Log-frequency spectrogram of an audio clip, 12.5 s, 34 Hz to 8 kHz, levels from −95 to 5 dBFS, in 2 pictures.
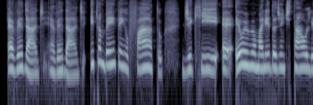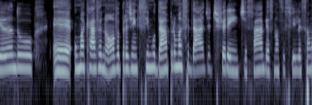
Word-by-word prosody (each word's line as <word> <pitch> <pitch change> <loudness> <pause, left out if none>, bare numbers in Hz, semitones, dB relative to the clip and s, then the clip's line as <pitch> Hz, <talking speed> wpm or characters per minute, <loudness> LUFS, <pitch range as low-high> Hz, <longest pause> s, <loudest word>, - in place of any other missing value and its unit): É 220 0 +3
verdade, 190 -6 0
é 195 -2 -5
verdade. 170 -4 -3
E 285 - +3
também 285 -2 +1
tem 270 -4 -2
o - - -6
fato, 225 -5 0 0.4
de 205 +3 0
que, 215 -1 +1
eh, 220 +7 +3
eu 270 +3 +5
e 275 - +2
o - - -2
meu 255 -1 0
marido 240 +1 +1
a 235 - +2
gente 235 0 0
está 230 -1 +1
olhando, 230 0 -2 0.4
eh, 200 -2 +2
uma 240 +2 0
casa 230 +1 +2
nova 210 +3 -2
para 225 0 -2
gente 220 0 -1
se 245 - +3
mudar 220 -2 +3
para 250 +3 -6
uma 255 0 +1
cidade 215 0 +1
diferente, 205 -3 +1
sabe. 205 +2 0
As 195 +1 -4
nossas 200 0 -1
filhas 200 0 -6
são 215 - -4
220 Hz, 180 wpm, -28 LUFS, 200-235 Hz, 0.4 s, eu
